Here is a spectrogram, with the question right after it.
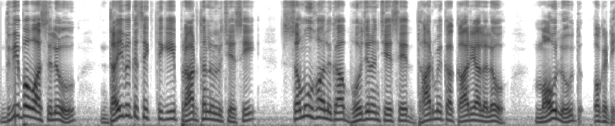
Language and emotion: Telugu, neutral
